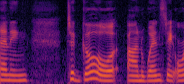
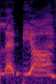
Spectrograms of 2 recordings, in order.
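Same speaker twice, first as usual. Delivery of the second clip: put-on shrill, very high, panicked scream; 12 semitones higher, 4 dB quieter than usual. Retelling a panic attack at the top of a Ferris wheel: imitating own screaming.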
